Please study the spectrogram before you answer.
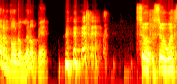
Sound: laughs

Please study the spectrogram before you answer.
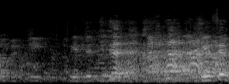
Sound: laughter

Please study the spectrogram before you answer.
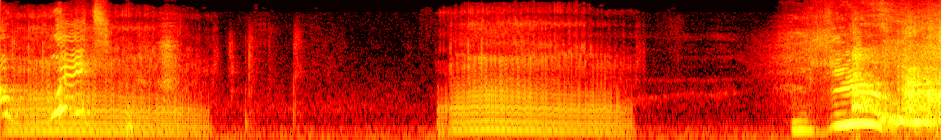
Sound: growling

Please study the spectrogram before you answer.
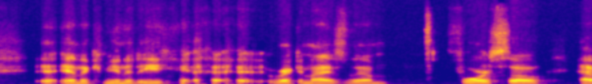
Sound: laughter

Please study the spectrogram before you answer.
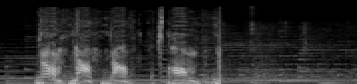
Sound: nom nom nom, om nom

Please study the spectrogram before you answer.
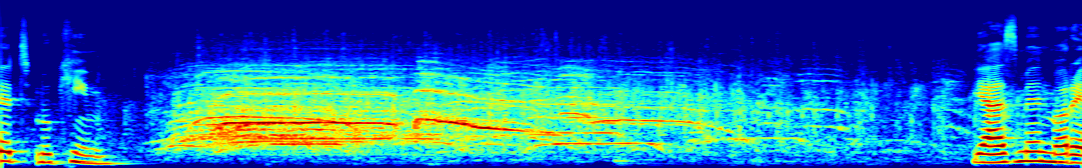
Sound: audience cheers and applauds

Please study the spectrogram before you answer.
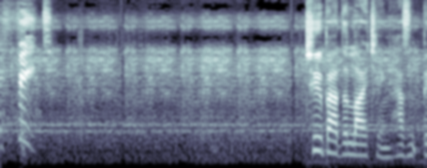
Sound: sounds of blade wheels

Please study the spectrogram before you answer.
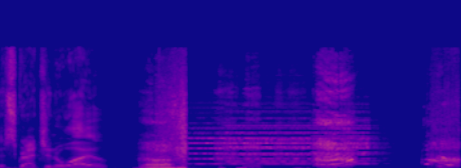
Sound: Album gasps and sputters frantically; Album screams in the distance

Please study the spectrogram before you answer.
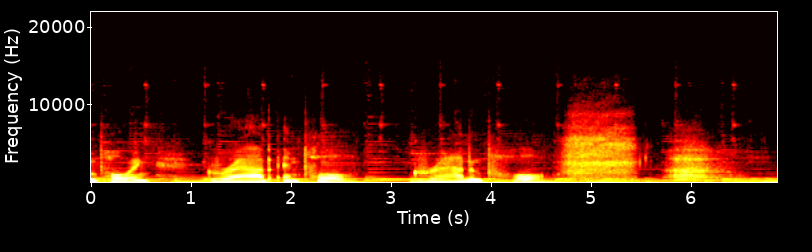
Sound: inhales and exhales

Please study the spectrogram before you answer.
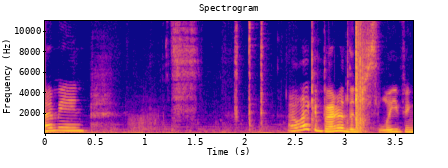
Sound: mouth kissing

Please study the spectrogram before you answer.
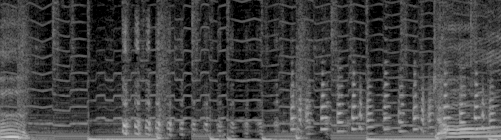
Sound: mouse laughing

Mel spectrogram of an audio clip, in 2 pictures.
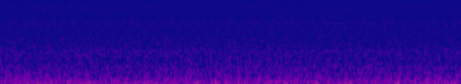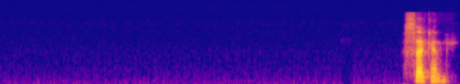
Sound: silence

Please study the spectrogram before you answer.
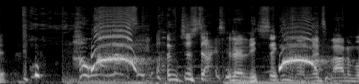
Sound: JJ screaming

